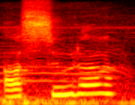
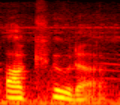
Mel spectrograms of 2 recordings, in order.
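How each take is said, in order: First: The middle consonant is an S sound. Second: The middle consonant is a K sound. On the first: "like an S sound" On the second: "or a K sound"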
